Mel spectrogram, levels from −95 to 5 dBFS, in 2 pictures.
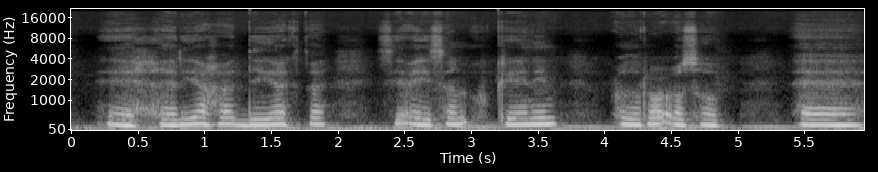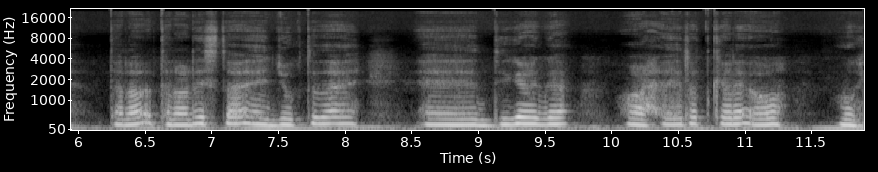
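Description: No technical faults are audible.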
